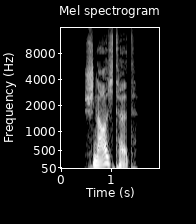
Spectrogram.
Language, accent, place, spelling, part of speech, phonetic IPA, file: German, Germany, Berlin, schnarchtet, verb, [ˈʃnaʁçtət], De-schnarchtet.ogg
- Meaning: inflection of schnarchen: 1. second-person plural preterite 2. second-person plural subjunctive II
